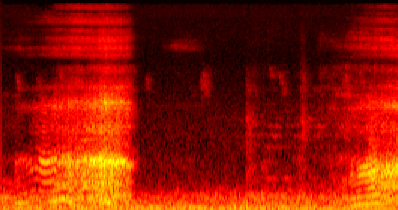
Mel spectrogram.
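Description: A long, low rattling inhaled snore, a pause, then the next snore starting; typical snoring.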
